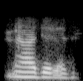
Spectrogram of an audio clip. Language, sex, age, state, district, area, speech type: Nepali, female, 30-45, West Bengal, Jalpaiguri, rural, conversation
